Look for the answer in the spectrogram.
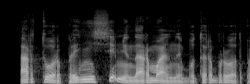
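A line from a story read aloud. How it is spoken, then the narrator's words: Whisper. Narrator (Russian): прошептал за ее спиной Кей Овальд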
